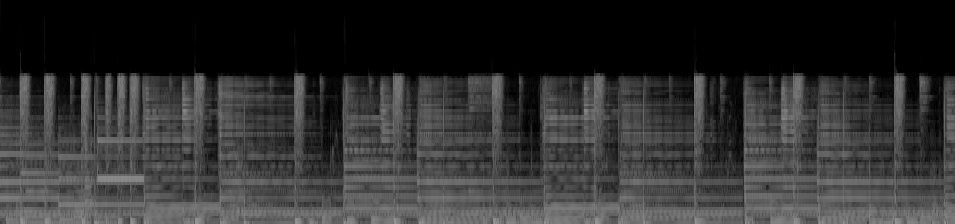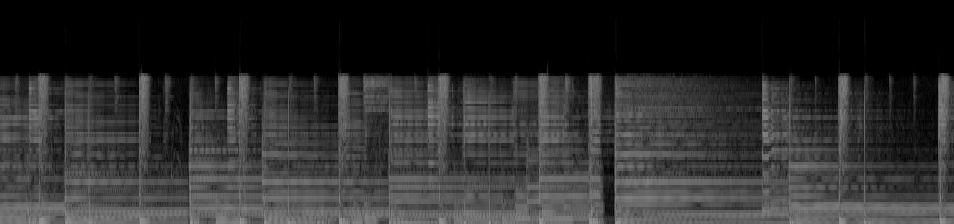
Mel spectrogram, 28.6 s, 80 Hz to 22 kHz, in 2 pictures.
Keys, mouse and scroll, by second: 2.5 click, 2.6 click, 3.6 click, 3.7 click, 4.7 click, 6.5 click, 7.4 click, 7.4 click, 7.8 click, 7.8 click, 9.4 click, 9.5 click, 9.8 click, 9.8 click, 10.8 click, 10.9 click, 11.9 click, 14.3 click, 18.8 click, 18.9 click, 20.5 click, 23.1 scroll down 2, 24.7 click, 27.1 scroll down 1, 27.6 scroll up 1.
